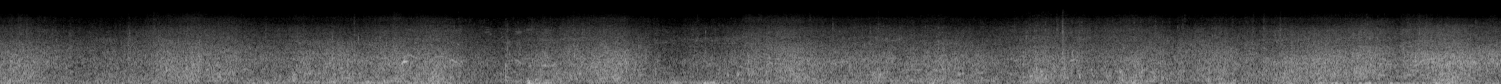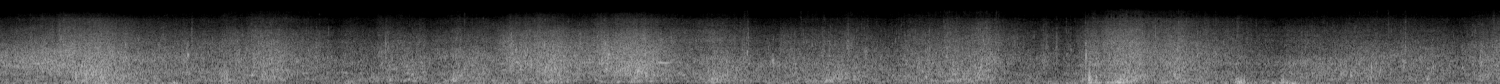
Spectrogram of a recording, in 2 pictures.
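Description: Sea surf washing onto the beach, the noise swelling and ebbing every few seconds, with wind buffeting the microphone.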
